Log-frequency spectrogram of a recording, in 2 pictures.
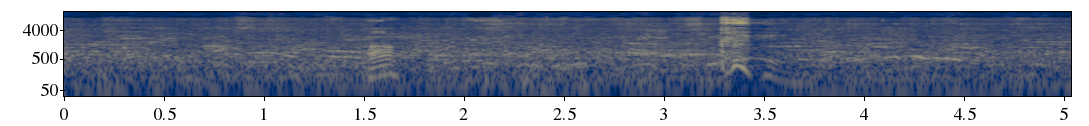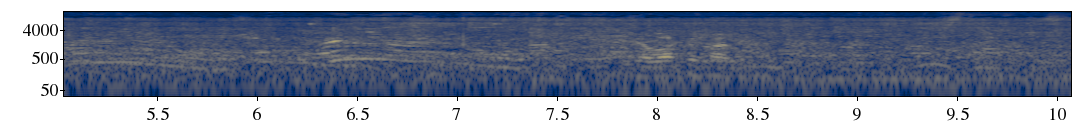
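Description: A crowd of people chatters all around in a busy outdoor street.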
